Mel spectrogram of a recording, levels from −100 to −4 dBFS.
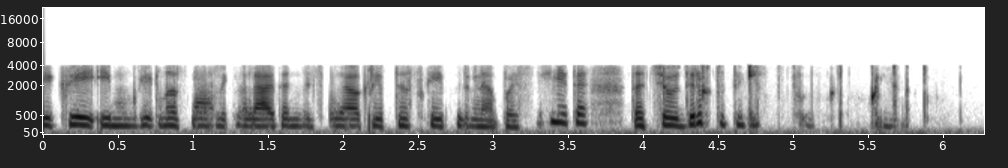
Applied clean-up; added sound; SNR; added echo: neural diffusion model UNIVERSE++.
